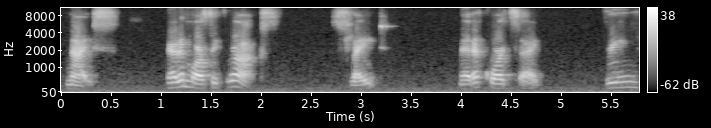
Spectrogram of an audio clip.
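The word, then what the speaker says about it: gneiss: igneous granite changes into g-n-e-i-s-s pronounced nice metamorphic rocks slate metaquartzite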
